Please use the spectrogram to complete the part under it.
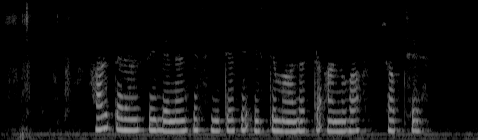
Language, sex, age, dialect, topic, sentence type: Magahi, female, 18-24, Northeastern/Surjapuri, banking, statement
